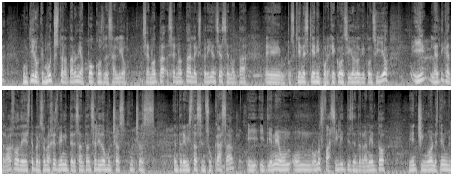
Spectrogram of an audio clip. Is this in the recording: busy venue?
yes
